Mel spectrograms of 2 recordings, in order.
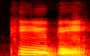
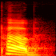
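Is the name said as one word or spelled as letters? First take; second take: letters; one word. First: It is spelled out letter by letter. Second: It is said as a single word. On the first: The speaker calls it right. "which stands for Public Urban Bar" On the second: The speaker calls it wrong. "not pub"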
